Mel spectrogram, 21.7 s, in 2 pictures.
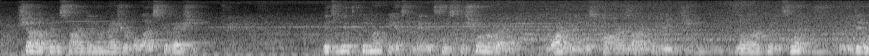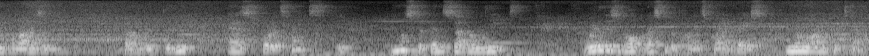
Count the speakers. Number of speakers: one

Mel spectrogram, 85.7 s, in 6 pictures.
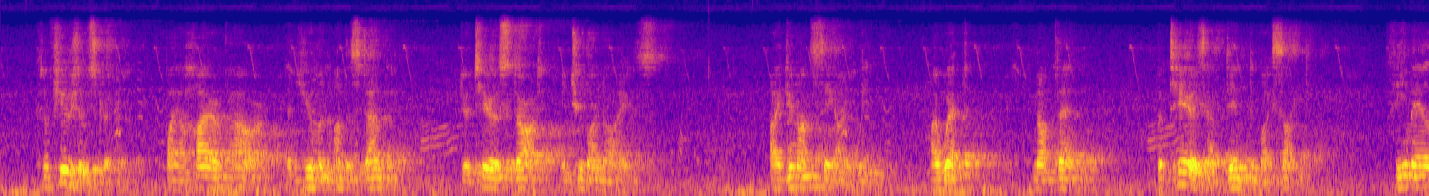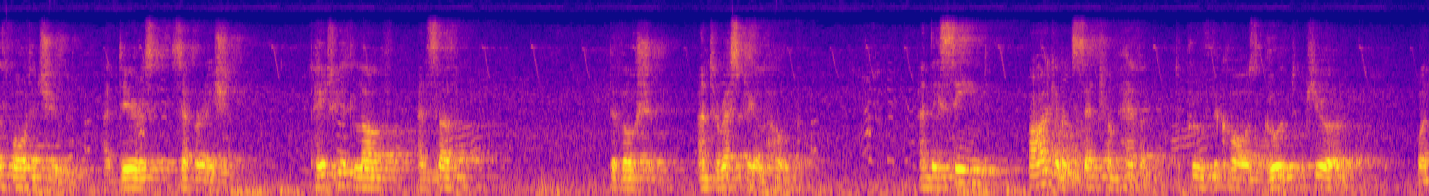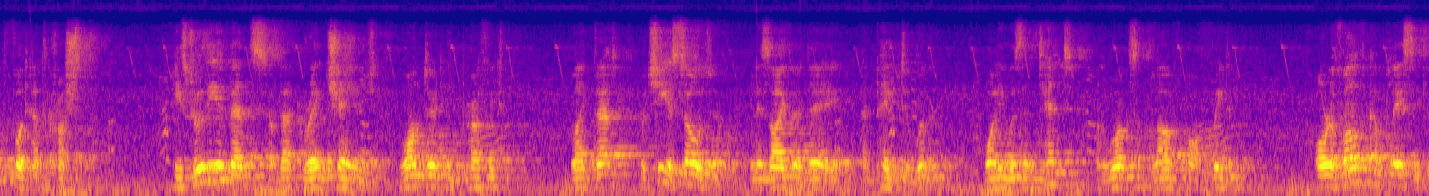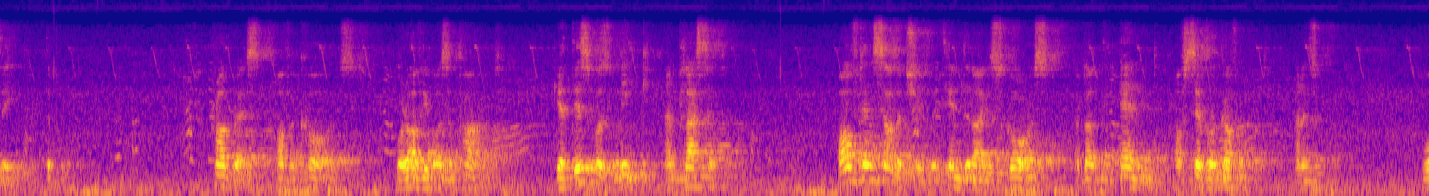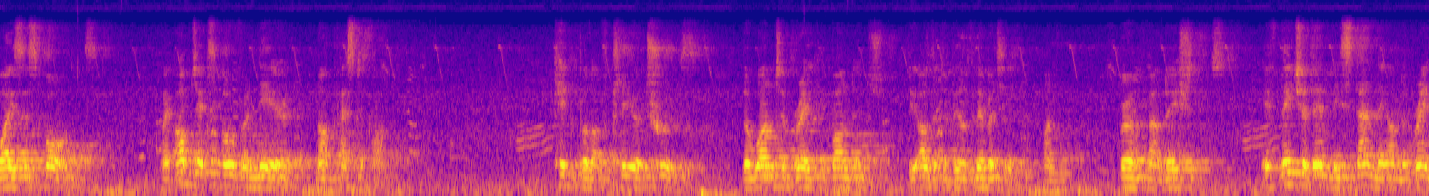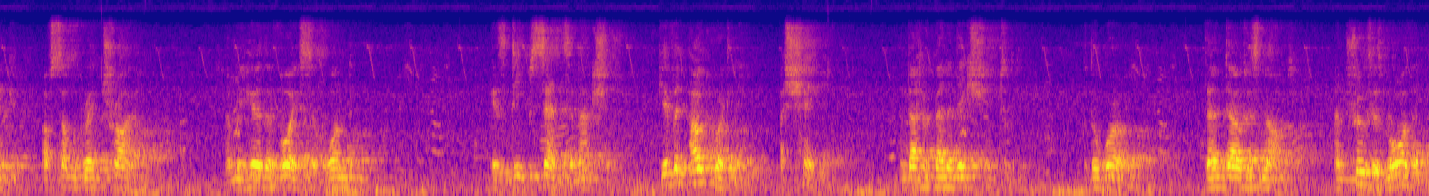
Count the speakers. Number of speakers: one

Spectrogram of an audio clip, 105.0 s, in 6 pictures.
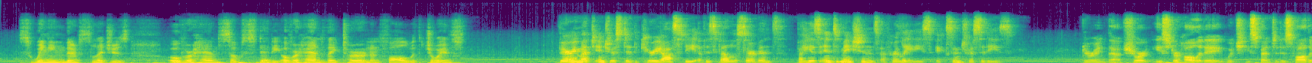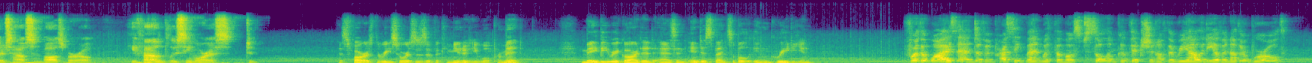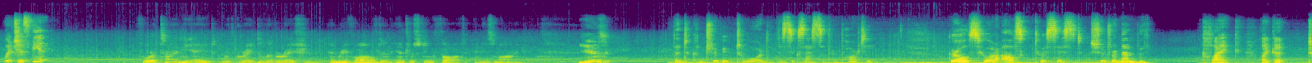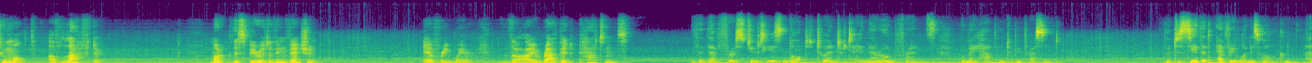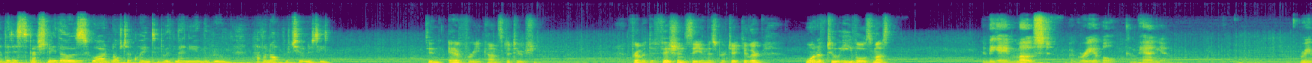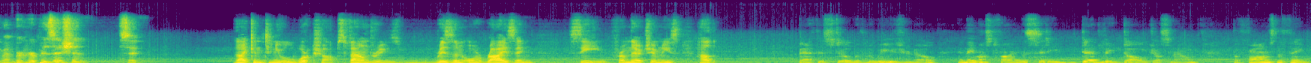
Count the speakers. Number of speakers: seven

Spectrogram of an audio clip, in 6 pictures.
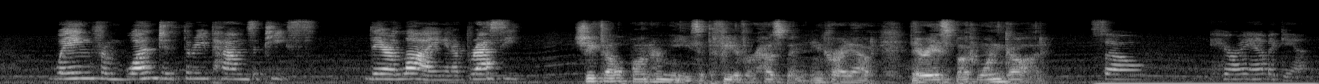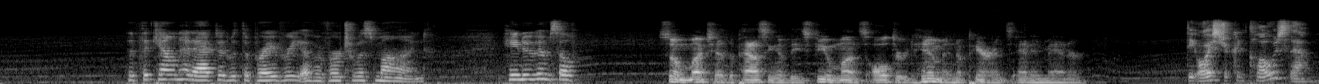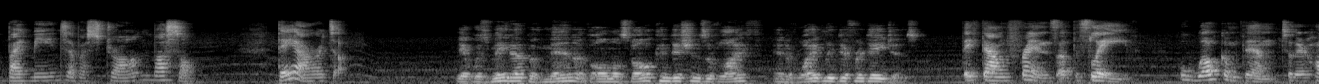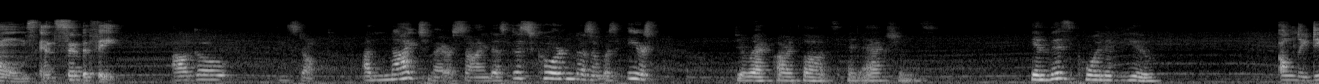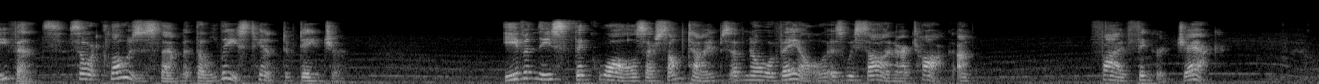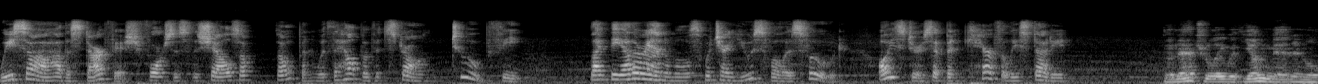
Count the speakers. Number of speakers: ten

